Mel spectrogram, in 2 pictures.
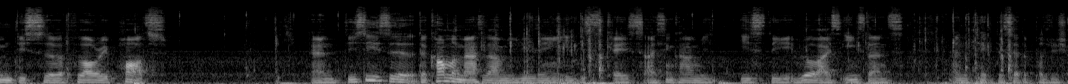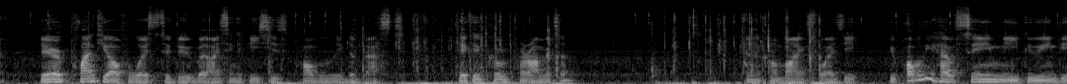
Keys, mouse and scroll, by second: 0.8 click, 1.9-2.8 drag, 2.8 g, 3.7-4.9 middle drag, 4.9 ctrl+a, 7.6-8.7 middle drag, 8.7 ctrl+a, 11.7-12.6 middle drag, 12.6 click, 13.4 g, 14.0 click, 14.4 ctrl+a, 17.4 ctrl+a, 20.3 click.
